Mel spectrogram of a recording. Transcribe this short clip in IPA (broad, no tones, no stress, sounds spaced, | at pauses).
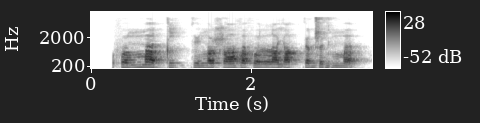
f o mː ʌ tː i kː ɨ n̪ ɔ ʂ ɒ v ʌ f o lː ɒ j ɒ kː ʌ ɖ͡ʐ ɨ ɖ mː ʌ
